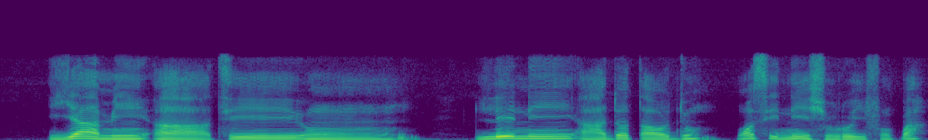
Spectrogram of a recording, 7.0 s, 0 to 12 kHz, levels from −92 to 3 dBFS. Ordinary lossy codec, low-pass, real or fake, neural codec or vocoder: none; 7.2 kHz; real; none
